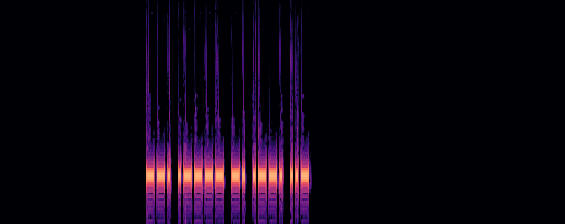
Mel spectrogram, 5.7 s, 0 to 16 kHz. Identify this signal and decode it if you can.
Morse code, heard as a keyed tone, about 45 wpm, 700 Hz. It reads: G1NPU
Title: DXCC-100 Call Signs - 5 Characters - Repeated 2x - 45wpm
